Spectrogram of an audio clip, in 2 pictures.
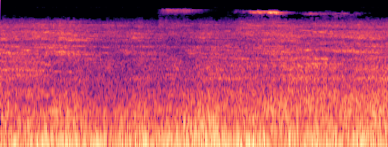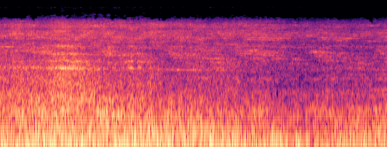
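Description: Double-stack intermodal freight train's container-laden well cars rolling past: a steady rumble of steel wheels on the rails.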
